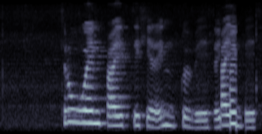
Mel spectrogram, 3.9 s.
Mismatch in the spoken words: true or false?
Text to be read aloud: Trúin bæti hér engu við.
true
